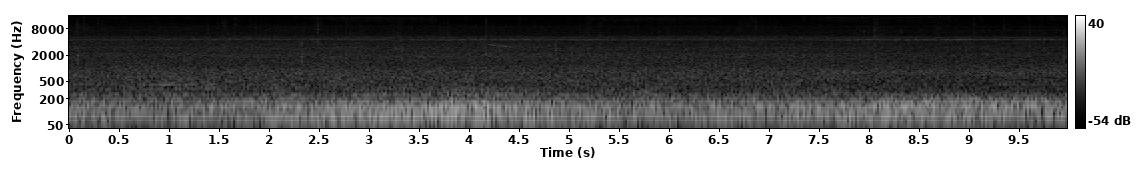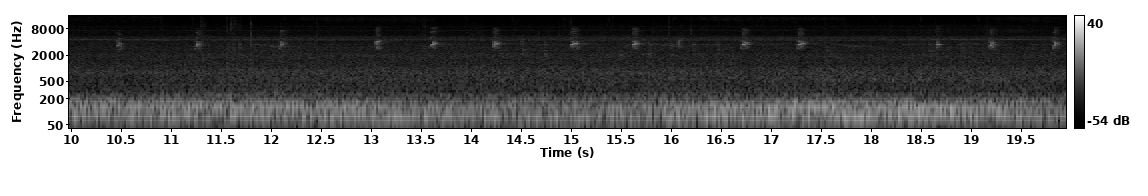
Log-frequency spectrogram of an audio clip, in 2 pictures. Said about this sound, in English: That was a field recording at Griffey Lake, fall of 2022. Wind in the leaves, a bird, let me know what kind, a plane overhead, and more.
